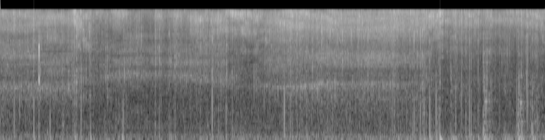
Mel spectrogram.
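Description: Pork sausage patties and scrambled eggs sizzling on an electric griddle: a steady high hiss with scattered small crackles.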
